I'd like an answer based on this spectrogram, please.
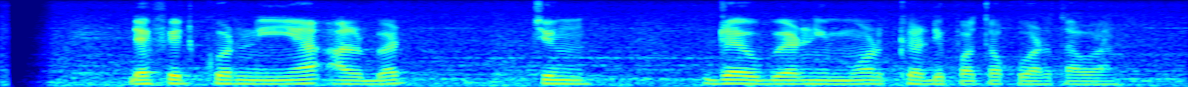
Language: Sundanese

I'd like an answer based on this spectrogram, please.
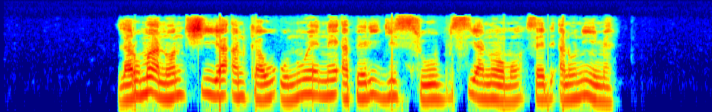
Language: Esperanto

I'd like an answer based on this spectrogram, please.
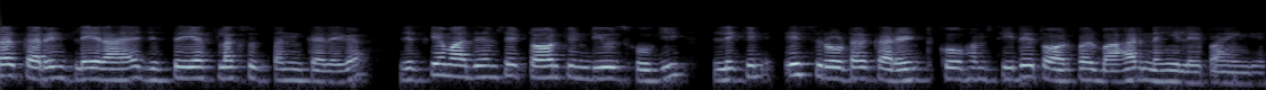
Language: Hindi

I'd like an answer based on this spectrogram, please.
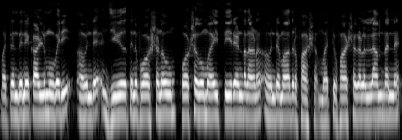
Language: Malayalam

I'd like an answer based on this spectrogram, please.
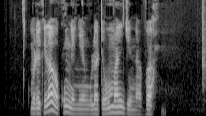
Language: Ganda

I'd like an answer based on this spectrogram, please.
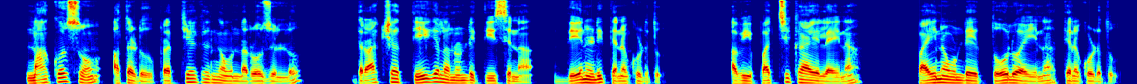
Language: Telugu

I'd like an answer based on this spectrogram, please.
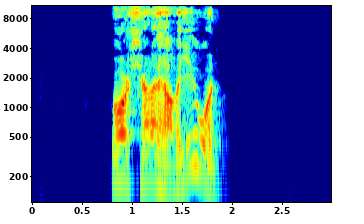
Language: Kabyle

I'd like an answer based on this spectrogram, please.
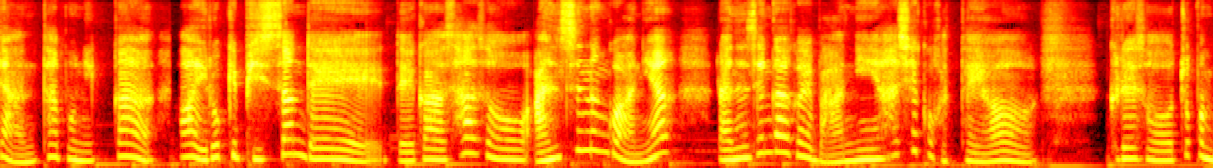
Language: Korean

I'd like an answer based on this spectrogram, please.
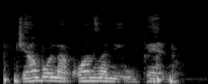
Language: Swahili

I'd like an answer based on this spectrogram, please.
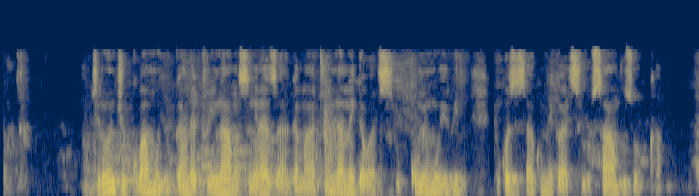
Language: Ganda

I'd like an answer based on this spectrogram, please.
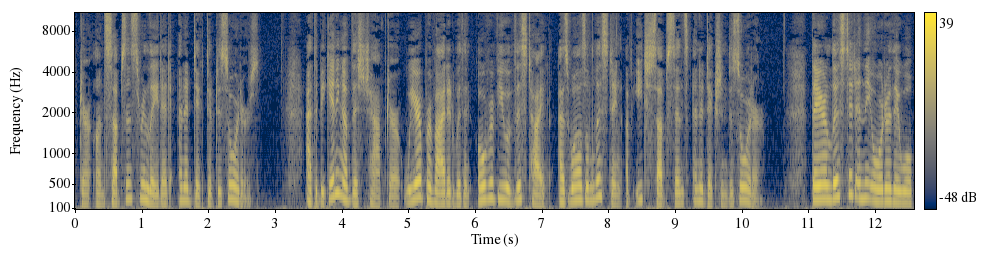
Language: English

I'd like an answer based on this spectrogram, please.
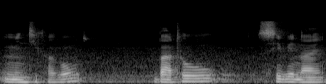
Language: Bodo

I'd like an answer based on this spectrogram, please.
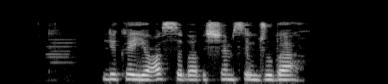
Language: Arabic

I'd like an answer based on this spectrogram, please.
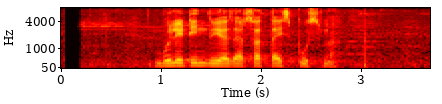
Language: Nepali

